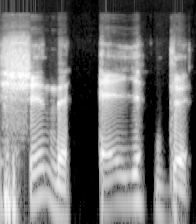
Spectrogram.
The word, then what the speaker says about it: Sinéad: Donc, ça dit Sinéad est prononcé Shin Ei de.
